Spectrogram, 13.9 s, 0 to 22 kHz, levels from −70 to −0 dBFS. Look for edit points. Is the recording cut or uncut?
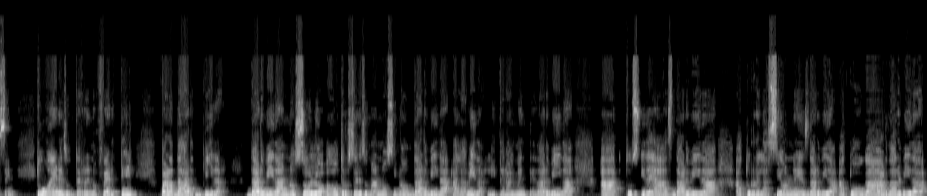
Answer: uncut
